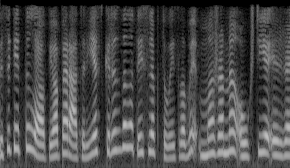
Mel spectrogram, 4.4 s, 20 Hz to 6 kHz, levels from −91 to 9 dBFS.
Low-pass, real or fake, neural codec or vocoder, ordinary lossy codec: 5.4 kHz; fake; codec, 24 kHz, 0.9 kbps, WavTokenizer, large speech release; MP3, 32 kbps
